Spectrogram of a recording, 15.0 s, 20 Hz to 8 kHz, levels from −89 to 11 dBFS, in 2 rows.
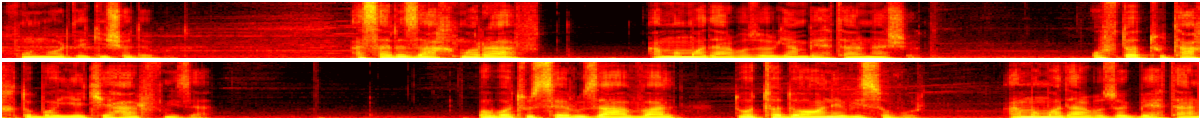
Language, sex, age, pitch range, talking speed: English, male, 30-49, 95-115 Hz, 130 wpm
